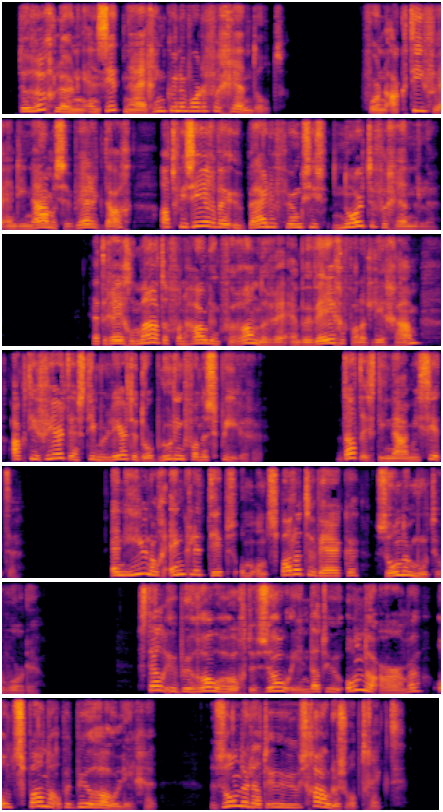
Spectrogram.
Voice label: Uitlegvideo

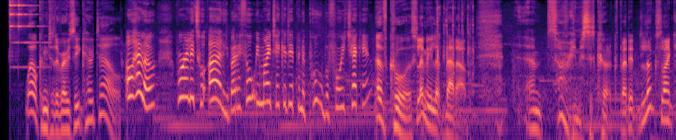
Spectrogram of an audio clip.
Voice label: Engels dialoog

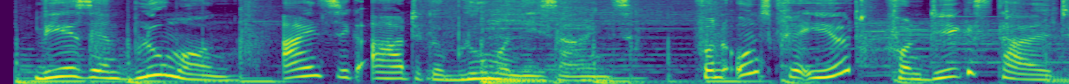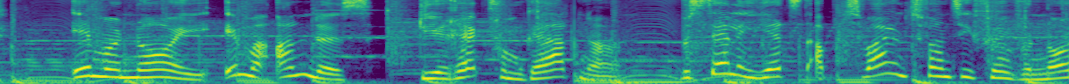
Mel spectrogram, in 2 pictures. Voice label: TVC Duits; Bloomon

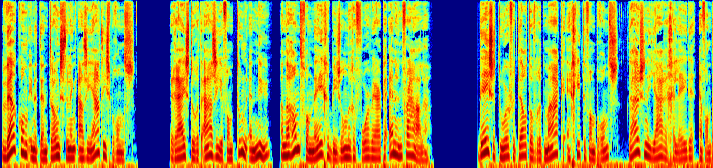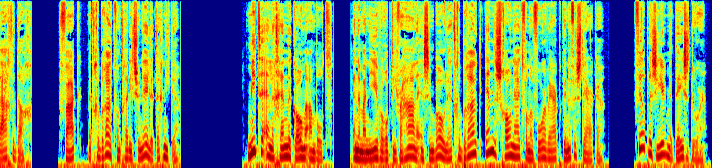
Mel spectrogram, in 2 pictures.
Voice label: Intro audiotour; Aziatisch Brons Rijksmuseum

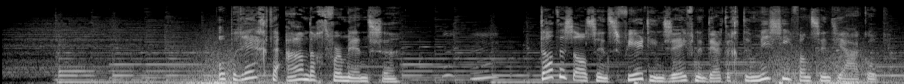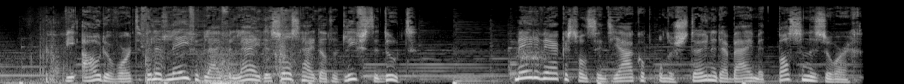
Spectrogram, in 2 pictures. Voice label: vriendelijk; Sint-Jacob

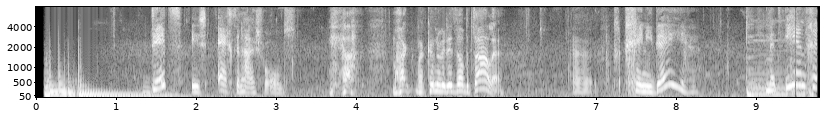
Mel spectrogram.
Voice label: dialoog; ING

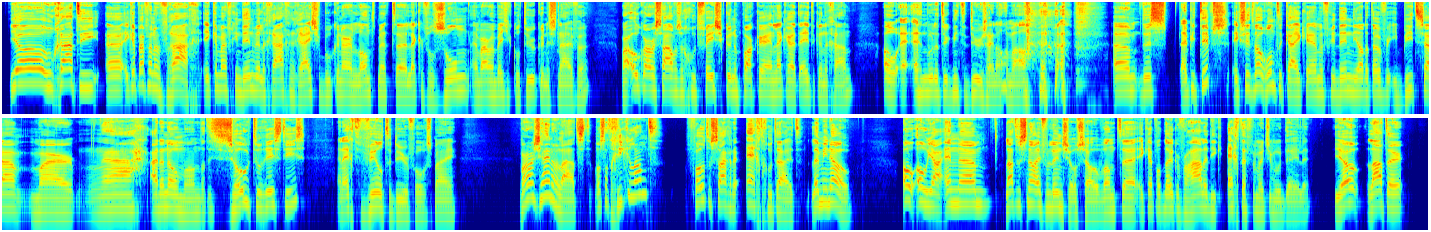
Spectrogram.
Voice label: Naturel

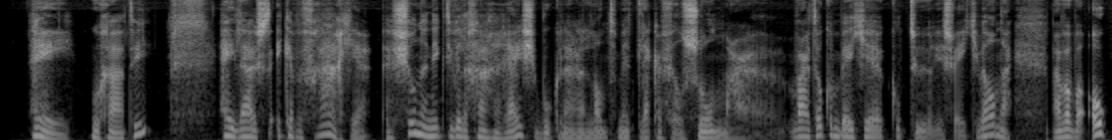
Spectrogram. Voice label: naturel; Griekseiland

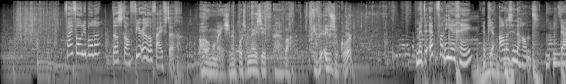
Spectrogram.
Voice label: Oliebolen verkoopster dialoog; ING

